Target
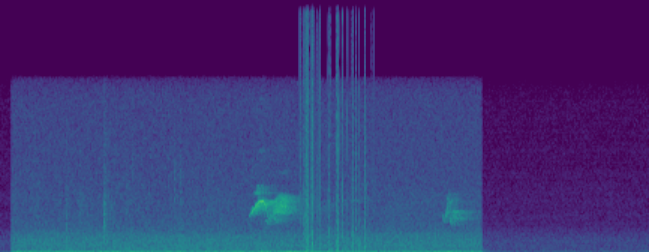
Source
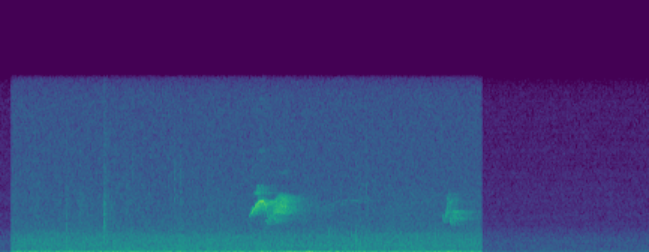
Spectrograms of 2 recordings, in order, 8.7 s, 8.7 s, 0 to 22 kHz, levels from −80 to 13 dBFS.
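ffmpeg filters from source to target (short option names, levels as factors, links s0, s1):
-filter_complex "[0:a]bandreject=f=50:t=h:w=6,bandreject=f=100:t=h:w=6,bandreject=f=150:t=h:w=6,bandreject=f=200:t=h:w=6,bandreject=f=250:t=h:w=6,bandreject=f=300:t=h:w=6,bandreject=f=350:t=h:w=6,asettb=1/sr,asplit=3[s0][s1][s2];[s0]atrim=end=3.984[s3];[s1]atrim=start=3.98:end=4.99,asetpts=PTS-STARTPTS,afade=t=in:d=0.004:c=qsin,afade=t=out:st=1.006:d=0.004:c=qsin,aeval=exprs='(mod(5.01*val(0)+1,2)-1)/5.01':c=same[s4];[s2]atrim=start=4.986[s5];[s3][s4]acrossfade=d=0.004:c1=hsin:c2=qsin[s6];[s6][s5]acrossfade=d=0.004:c1=qsin:c2=hsin,volume=0.562"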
